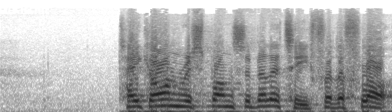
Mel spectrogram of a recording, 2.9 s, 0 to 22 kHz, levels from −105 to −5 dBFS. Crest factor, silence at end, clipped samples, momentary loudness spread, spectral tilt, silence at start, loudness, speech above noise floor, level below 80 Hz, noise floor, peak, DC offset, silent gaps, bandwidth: 10 dB; 0 s; under 0.1%; 4 LU; -5 dB/octave; 0.9 s; -24 LUFS; 42 dB; -48 dBFS; -65 dBFS; -14 dBFS; under 0.1%; none; 16.5 kHz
